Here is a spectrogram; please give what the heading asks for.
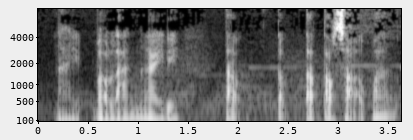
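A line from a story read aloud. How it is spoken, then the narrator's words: Soft, quiet. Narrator (Vietnamese): Thằng Cường nói khẽ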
